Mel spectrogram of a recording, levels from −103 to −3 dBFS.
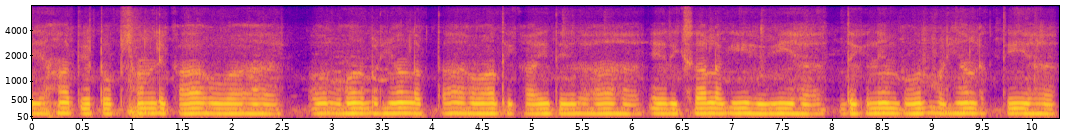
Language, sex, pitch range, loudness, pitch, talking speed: Maithili, male, 130-135 Hz, -16 LUFS, 130 Hz, 150 wpm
